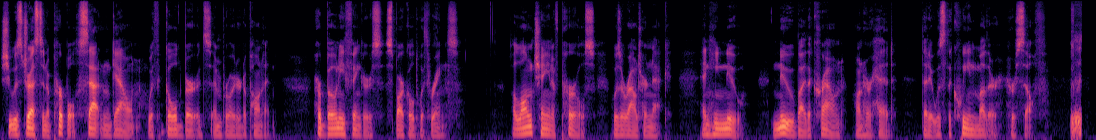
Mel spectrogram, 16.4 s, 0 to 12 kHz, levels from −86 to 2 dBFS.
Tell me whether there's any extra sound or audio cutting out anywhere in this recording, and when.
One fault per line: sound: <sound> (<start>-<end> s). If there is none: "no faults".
sound: laugh (16.1-16.2 s)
